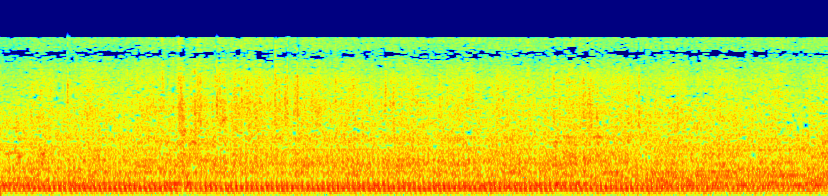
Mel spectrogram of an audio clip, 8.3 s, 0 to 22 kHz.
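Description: Belt-driven spice grinding mill powered by a 6.5 hp engine, running steadily while it grinds galangal.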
